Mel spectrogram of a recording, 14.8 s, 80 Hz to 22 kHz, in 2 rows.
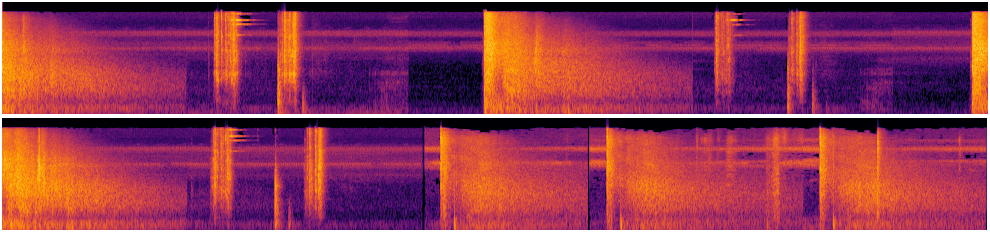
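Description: A 30-30 Winchester rifle fires Remington Core-Lokt 170-grain hollow-point rounds into ballistics gel, several loud sharp reports spaced a few seconds apart, each with a short decaying tail and some smaller clicks between shots.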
